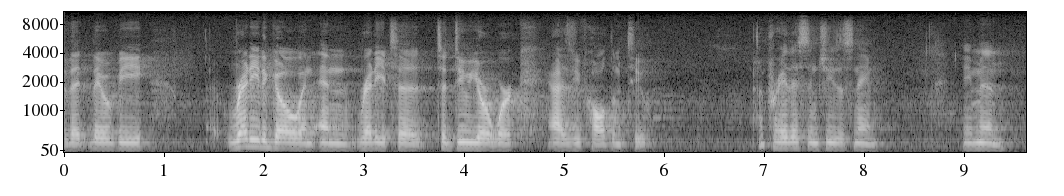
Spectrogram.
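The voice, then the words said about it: Emotional, choked-up voice. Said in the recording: “I have no idea why I got a little emotional there”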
